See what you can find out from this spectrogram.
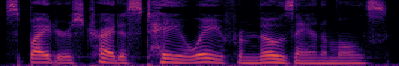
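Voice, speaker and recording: A woman narrates an educational children's book in a fairly low voice. Her read-aloud phrasing is simple and clear, and the sound is very dry, with no room around it. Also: normal speed, a little mellow, no room sound.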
